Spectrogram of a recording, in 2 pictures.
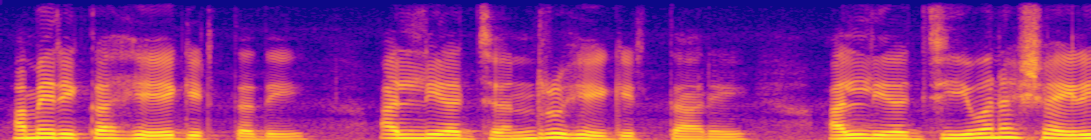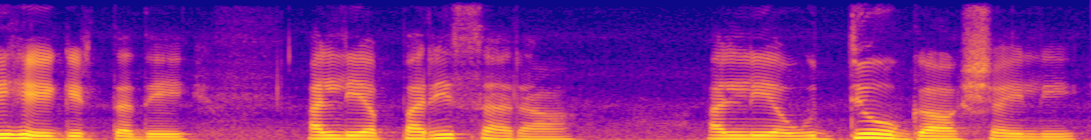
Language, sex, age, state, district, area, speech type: Kannada, female, 30-45, Karnataka, Chitradurga, rural, spontaneous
